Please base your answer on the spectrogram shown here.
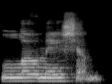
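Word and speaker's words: lomatium: the the plant is spelled l-o-m-a-t-i-u-m and it's pronounced lomation so this is one of those things like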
